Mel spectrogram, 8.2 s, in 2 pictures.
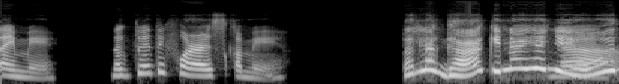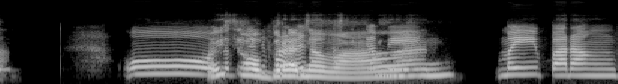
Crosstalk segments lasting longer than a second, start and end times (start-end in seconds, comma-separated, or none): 5.5-6.9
